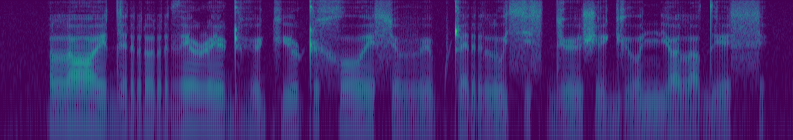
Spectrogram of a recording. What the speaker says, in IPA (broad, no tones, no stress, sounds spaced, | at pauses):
l ɒː ɪ̯ d ɛ r o r ð ɪ ʊ̯ ɭ ɪː ɖʱ ʏː kʲ uː ʈ ʏ x oː ɪ̯ s ʏ β ʏː p ʈ ɛ r l u sʲ ɛ s d ʏː ʃ ɪː ɡʲ oː nʲ ɒ l ɒ d̪ ɪ s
